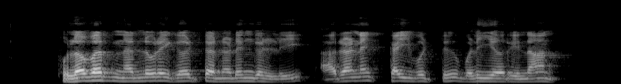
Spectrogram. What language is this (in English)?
Tamil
